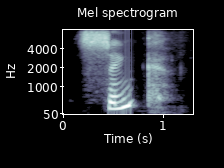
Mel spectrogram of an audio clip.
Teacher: So you still get the ng sound in it, but you can then put the K on.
